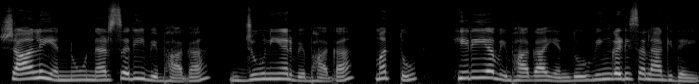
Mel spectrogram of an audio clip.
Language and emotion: Kannada, neutral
